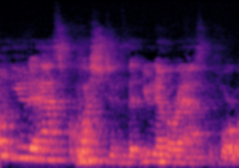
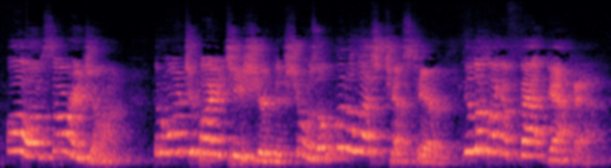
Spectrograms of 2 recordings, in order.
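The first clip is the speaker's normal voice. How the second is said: mocking grandpa; 11 semitones higher than usual.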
